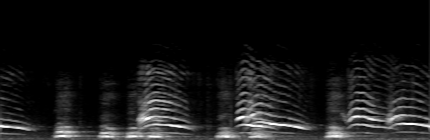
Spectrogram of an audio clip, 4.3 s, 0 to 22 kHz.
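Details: British Shorthair kittens, 17 days old, meowing indoors: overlapping high, arching mews with rich harmonics, some short and some drawn out, in quick bursts with brief pauses between them.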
